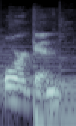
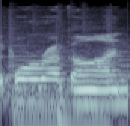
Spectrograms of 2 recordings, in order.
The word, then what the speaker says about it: Oregon: that they pronounce it Organ, like an organ in your body, kidney or a liver or something. They do not separate the 3 syllables and say Oregon, which is how I learned it.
